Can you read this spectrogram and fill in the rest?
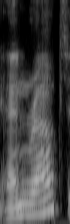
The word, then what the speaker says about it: en route: Oh, how did I pronounce? I said on route. What do you say? En route? And on... You said on route. You said on route. And I was like, I pronounce it wrong. I'm pretty sure I say like en route.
